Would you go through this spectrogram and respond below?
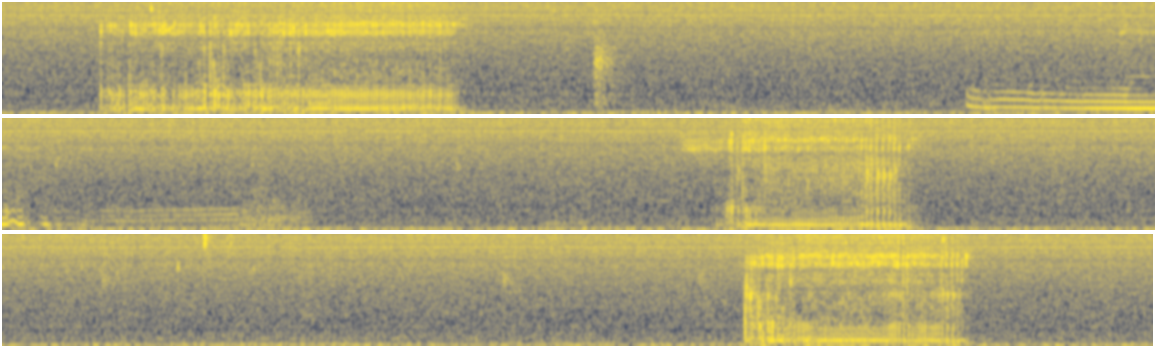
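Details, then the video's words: Sleeping Pekingese dog snoring indoors: three loud, harmonic rasping snores about every six seconds, each lasting one to two seconds, plus a softer, wavering snore between the first two, with quiet breathing in the gaps. "心地よい犬の寝息BGM ペキニーズ。 Comfortable Dog's sleeping sound pekingese."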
